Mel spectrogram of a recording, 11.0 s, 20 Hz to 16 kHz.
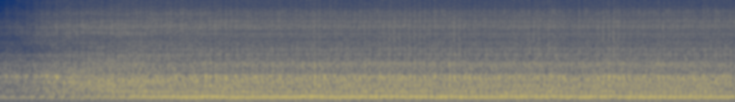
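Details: Jaguar X-Type 2.2 diesel (QJBA, 155 hp, 2005-2010) idling with the A/C on: a steady rattly clatter of about three per second that stays constant under compressor load. Engine noise with A/C on; source undetermined.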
